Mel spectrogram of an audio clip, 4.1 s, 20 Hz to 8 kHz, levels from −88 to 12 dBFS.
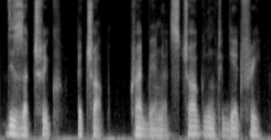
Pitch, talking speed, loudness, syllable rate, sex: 95 Hz, 160 wpm, -19 LUFS, 4.4 syllables/s, male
